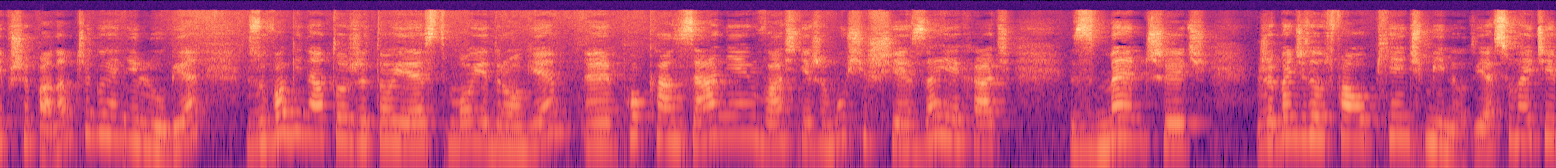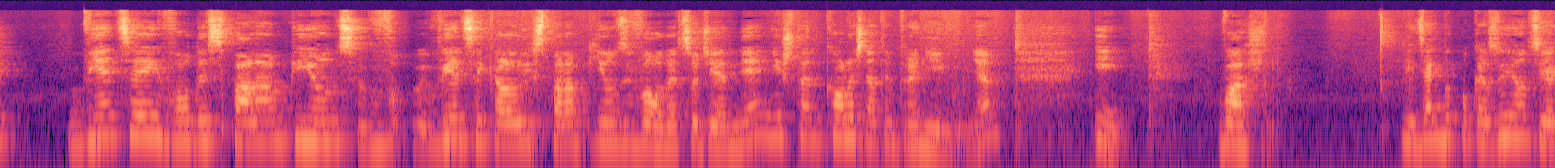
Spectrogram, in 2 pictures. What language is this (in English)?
Polish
